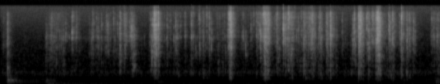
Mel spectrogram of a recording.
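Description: Gold foil wrapper of a Panini Plates & Patches football card pack being torn open and crinkled by hand: a run of sharp, irregular crackles that grows louder toward the end.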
